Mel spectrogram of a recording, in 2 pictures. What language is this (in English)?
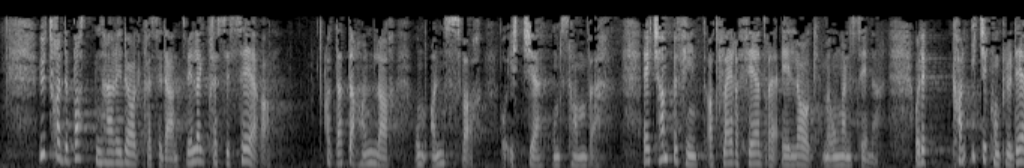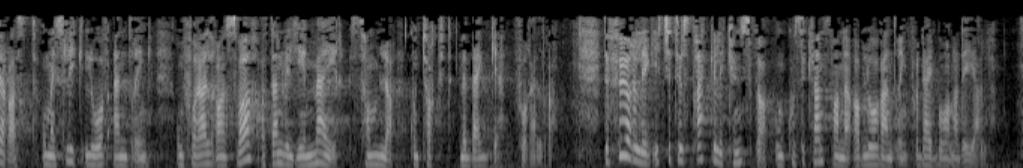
Norwegian Nynorsk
